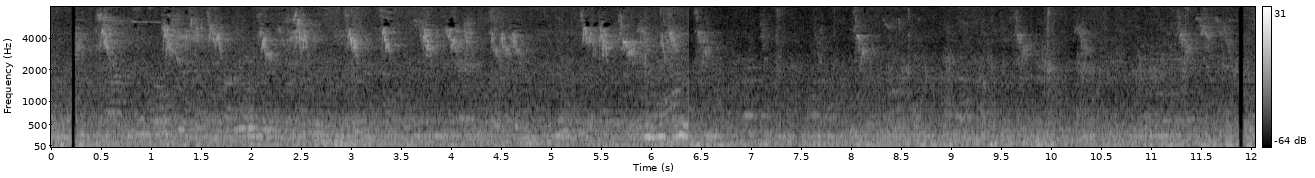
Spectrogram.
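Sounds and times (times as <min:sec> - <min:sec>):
murmur of voices: 0:00.0 - 0:12.0
small birds chirping: 0:00.2 - 0:08.8.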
